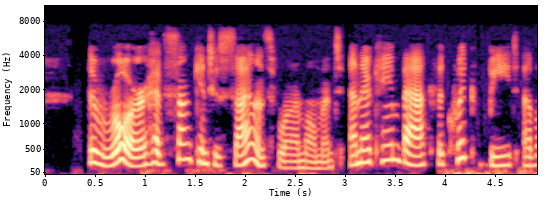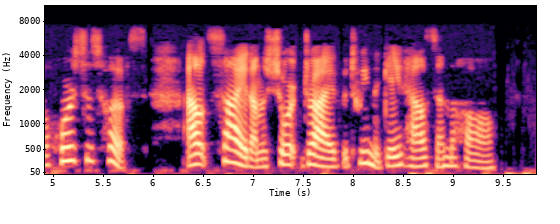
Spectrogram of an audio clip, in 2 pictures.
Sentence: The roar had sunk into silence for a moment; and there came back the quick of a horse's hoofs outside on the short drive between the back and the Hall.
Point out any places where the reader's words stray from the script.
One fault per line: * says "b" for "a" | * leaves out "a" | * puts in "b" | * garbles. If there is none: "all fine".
* puts in "beat"
* says "gatehouse" for "back"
